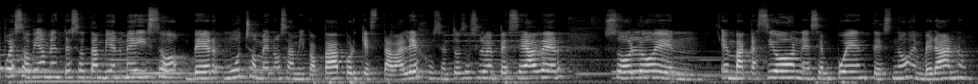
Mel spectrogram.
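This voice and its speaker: Mexican woman pastor, high voice, personal testimony over music, chatty storyteller. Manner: storytelling, addresses the audience directly with frequent "¿ok?".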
